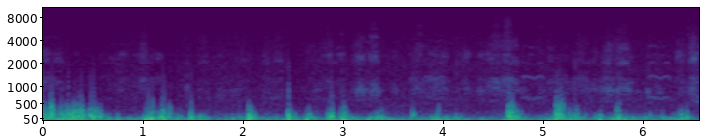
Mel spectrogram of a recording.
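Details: Greater flamingo displaying, giving deep, goose-like honks in rapid irregular bursts, with overlapping calls suggesting several birds honking at once.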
